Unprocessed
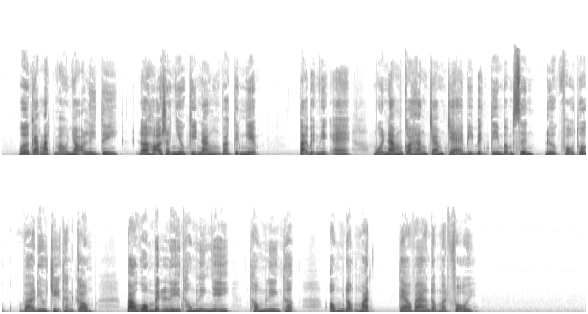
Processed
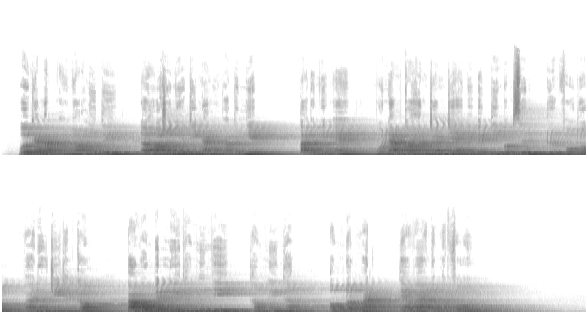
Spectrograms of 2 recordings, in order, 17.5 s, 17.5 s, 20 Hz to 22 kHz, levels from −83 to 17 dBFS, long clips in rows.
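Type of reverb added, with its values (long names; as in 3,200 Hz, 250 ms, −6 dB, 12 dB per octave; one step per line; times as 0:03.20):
spring reverb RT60 2.1 s, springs 35/45 ms, chirp 60 ms, DRR −9.5 dB
level −10.5 dB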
